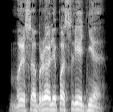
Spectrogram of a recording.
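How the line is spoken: Angry snapping retort. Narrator (Russian): зло окрысился в ответ сыроед

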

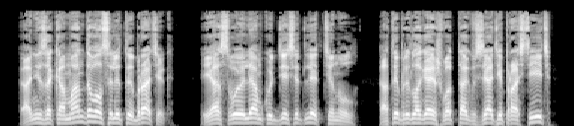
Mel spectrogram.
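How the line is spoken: Ear-ringing yelling. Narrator (Russian): Он так громко орал, что в ухе зазвенело

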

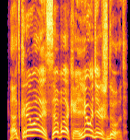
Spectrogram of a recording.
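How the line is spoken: Sharp, loud yell. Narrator (Russian): Молчан заорал так резко и громко

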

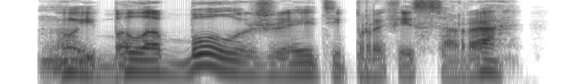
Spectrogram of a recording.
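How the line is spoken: Grumpy grumbling. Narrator (Russian): проворчал сварливый Джон

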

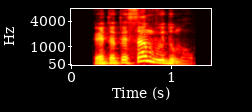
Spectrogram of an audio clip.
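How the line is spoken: Plain. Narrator (Russian): спросил я

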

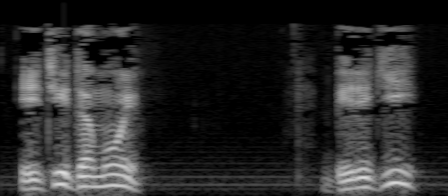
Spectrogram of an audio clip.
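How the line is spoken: Even, calm voice. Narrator (Russian): ровным голосом сказала я Молчану

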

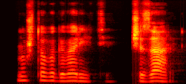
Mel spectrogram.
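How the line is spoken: Soft, gentle. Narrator (Russian): мягко сказала

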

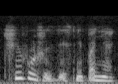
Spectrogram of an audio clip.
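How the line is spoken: Guard's fervent whisper. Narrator (Russian): горячо зашептал охранник

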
